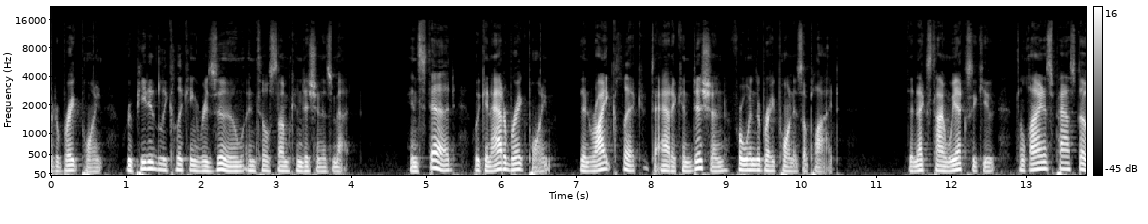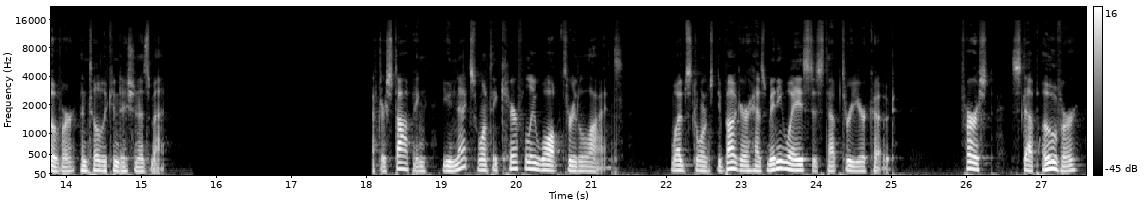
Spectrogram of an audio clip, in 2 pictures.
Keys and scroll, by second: 26.1 F8.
